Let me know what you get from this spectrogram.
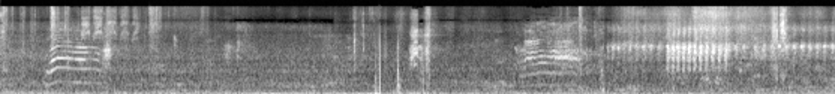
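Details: Angry, jealous white female cat living on the street gives two drawn-out, harmonic meows that fall at the end, several seconds apart, over steady low traffic rumble, with a sharp click midway and a brief noisy burst near the end.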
